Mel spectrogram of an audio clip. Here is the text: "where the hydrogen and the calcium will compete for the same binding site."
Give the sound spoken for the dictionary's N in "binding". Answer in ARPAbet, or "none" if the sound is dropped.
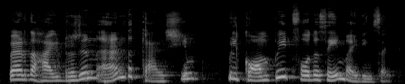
none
